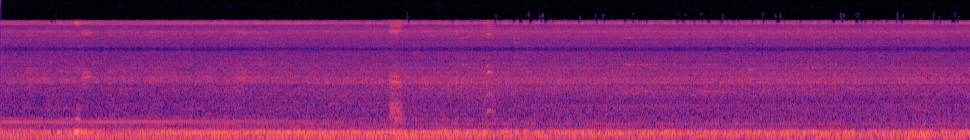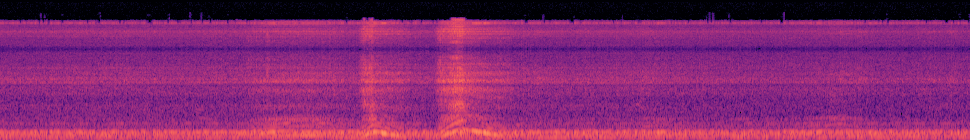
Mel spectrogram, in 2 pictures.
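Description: Car engines idling with a steady low rumble. About two-thirds of the way through, two brief louder engine sounds sweep sharply down in pitch.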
